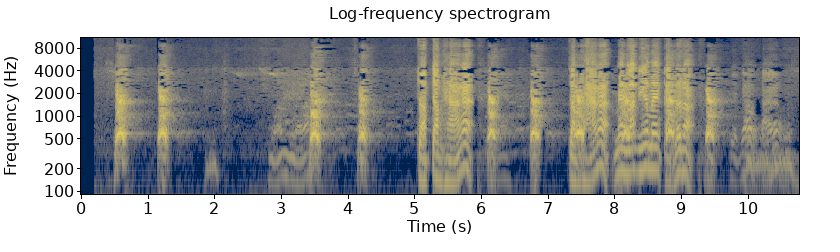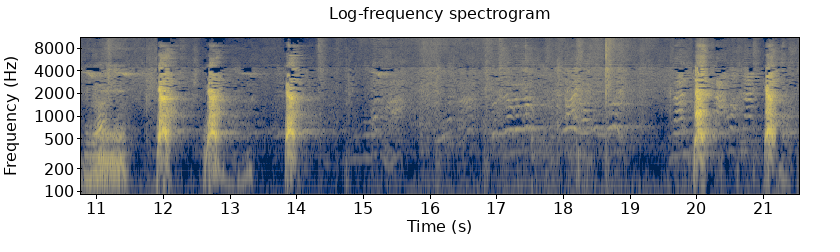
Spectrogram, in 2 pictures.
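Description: A dog yelps and whimpers in pain, close by.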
